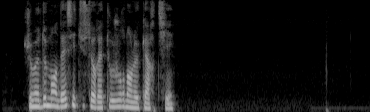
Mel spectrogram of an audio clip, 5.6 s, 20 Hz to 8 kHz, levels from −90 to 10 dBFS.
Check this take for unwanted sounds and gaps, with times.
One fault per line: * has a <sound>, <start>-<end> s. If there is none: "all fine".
all fine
